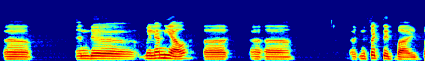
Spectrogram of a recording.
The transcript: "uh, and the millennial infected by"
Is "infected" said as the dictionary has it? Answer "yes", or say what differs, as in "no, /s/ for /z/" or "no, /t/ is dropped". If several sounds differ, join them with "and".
yes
